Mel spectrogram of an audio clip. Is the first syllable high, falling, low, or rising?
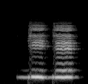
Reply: high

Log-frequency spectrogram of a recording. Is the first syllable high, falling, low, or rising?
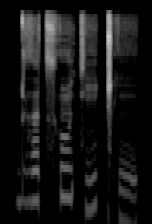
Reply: high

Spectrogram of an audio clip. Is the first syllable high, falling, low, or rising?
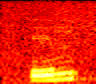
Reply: rising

